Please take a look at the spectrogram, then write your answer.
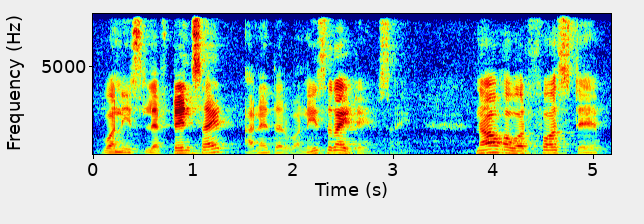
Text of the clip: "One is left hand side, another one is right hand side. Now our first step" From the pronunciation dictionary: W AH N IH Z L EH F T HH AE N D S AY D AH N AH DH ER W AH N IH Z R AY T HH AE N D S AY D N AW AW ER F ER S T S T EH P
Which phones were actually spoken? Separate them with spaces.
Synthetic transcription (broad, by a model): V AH N IH Z L EH F T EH N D S AY D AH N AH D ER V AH N IH Z R AY T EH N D S AY D N AW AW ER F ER T S T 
